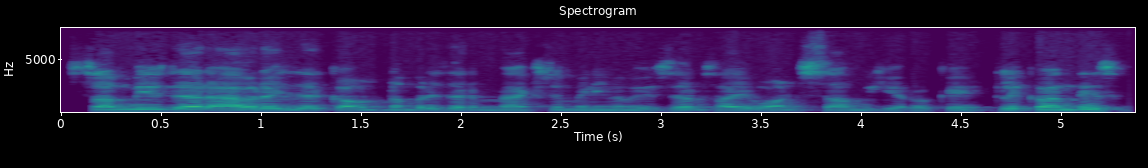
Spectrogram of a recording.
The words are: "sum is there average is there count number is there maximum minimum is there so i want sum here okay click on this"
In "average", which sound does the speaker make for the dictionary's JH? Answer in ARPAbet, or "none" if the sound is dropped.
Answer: none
